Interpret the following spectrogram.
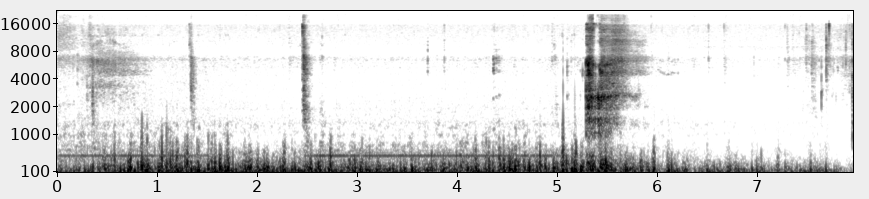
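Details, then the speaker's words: GE export fan motor after reassembly and repair, running: low rough rumble with an irregular rattling bearing chatter under the hum. It is better than before, with decent spin-down, but the worn bearing is still audible. "It's better than what it was before. You still hear that bearing chatter in there."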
